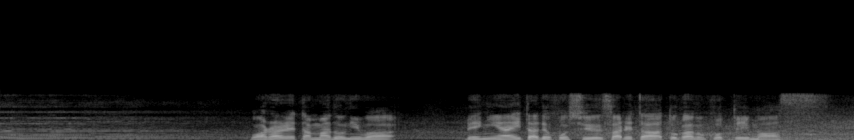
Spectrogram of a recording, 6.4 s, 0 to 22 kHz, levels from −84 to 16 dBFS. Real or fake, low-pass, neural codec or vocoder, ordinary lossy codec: fake; 7.2 kHz; codec, 44.1 kHz, 7.8 kbps, DAC; none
